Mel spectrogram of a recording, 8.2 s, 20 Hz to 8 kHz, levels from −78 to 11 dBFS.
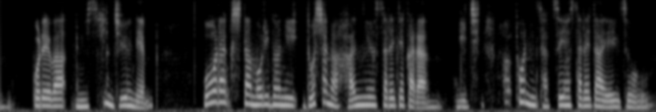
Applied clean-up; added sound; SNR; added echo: neural diffusion model UNIVERSE++.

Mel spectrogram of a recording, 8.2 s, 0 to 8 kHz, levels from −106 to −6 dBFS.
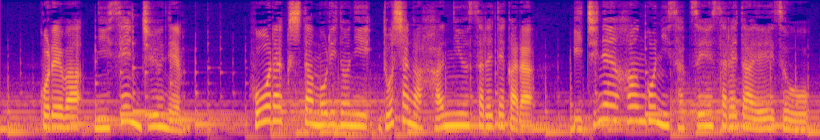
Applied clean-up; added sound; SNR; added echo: none; none; none; none.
